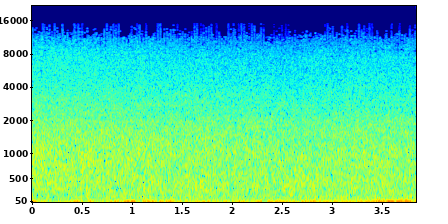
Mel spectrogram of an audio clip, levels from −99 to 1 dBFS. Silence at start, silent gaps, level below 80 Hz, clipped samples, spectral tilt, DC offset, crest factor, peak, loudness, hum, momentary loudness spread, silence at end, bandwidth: 0 s; none; -34 dBFS; under 0.1%; -3.5 dB/octave; under 0.1%; 12 dB; -16 dBFS; -31 LUFS; none; 2 LU; 0 s; 14 kHz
